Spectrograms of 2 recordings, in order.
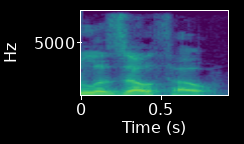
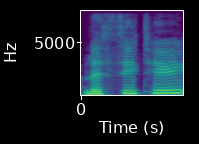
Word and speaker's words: Lesotho: want to go to lzo l leoo l s o t h don't know if it's a country or a city don't say it like that don't say it like that lutu is a very small landlocked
